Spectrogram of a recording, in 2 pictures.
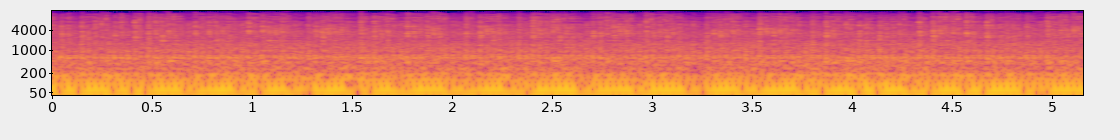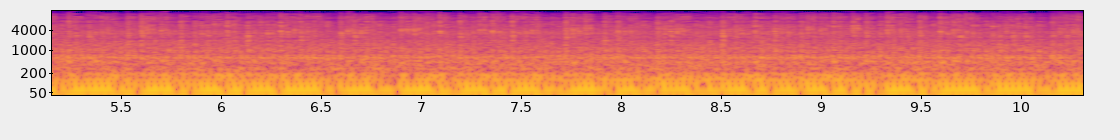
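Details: Farmall A tractor's old four-cylinder engine, first start after a Zenith carburetor clean and rebuild: deep, loose low rumble at a fairly steady idle with some unevenness in the beat.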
